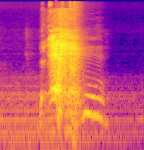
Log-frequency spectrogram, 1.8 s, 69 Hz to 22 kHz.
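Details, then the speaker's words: Woman doing a sneezing challenge, inducing sneezes by poking her nose and aiming for ten or more: one sharp, explosive sneeze with a brief voiced tail. "Seasoning challenge. চলো, কটা হাঁচি আমি দিতে পারি দেখো। 10টা তো বললাম তোমাদের।"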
